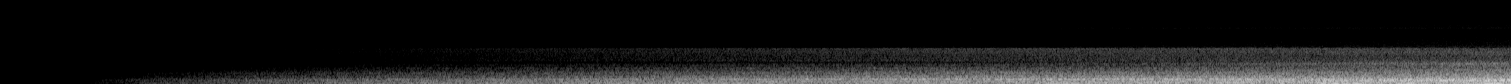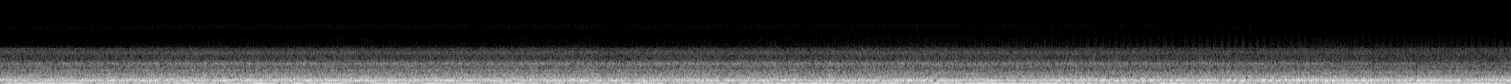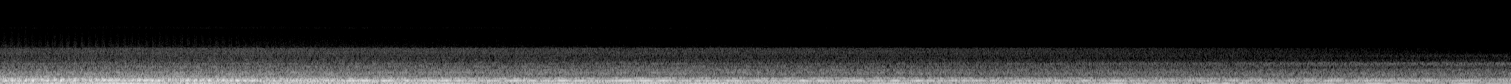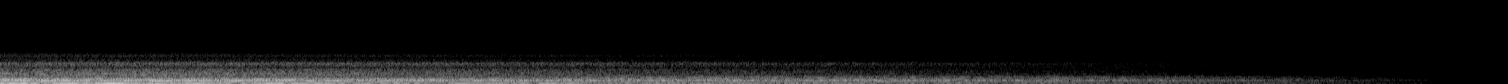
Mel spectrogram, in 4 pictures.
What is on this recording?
About one and a half minute of beautiful soundescapism created with Etheric Fields v 1.1 from 2MGT. Enjoy!
Drone, Ambient, Electronic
